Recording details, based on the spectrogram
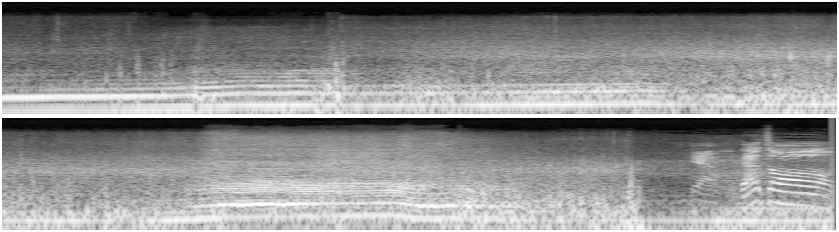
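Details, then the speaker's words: BMW with straight-pipe exhaust and basic resonator after replacing mufflers and fixing heat shield rattle: loud raspy exhaust drone swelling with throttle, no rattle or buzz; healthy straight-piped note. "now you can't judge that that's the sound of the exhaust just coming out that's that's just the rasp that is bmw when you have a straight pipe and just a very crappy resonator in place"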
